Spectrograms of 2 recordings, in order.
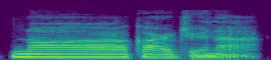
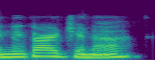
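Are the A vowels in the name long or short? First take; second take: long; short. First: Both A vowels in the name are long. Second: The A vowels in the name are short. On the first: This follows the Sanskrit transliteration. "both of the A's would be long" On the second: This is how the speaker's family says it. "in my family, we would say"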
